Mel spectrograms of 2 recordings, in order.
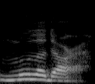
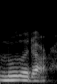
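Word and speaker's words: Muladhara: the root chakra but in Sanskrit it's called muladara and I probably am not even pronouncing it right but muladara okay so root Moolah means root in Sanskrit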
